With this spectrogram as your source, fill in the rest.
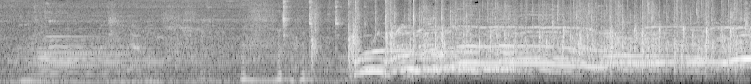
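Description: A live band plays music.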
